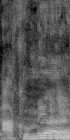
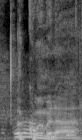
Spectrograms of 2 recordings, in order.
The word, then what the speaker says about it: Aquemini: Outcast, like I mean, but Aquamini, or how do you say it? Aquemini. That's what I'm trying to say.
